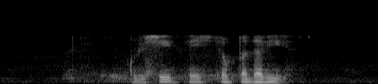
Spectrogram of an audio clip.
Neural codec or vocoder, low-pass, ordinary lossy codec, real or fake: codec, 16 kHz, 0.8 kbps, ZipCodec; 7.2 kHz; AAC, 16 kbps; fake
